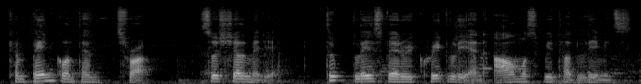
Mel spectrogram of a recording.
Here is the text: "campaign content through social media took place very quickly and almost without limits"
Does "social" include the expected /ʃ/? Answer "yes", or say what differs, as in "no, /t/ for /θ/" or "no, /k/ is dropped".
yes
